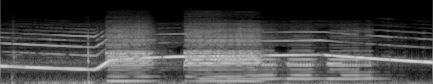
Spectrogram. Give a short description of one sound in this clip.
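A vehicle air horn blasts twice.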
